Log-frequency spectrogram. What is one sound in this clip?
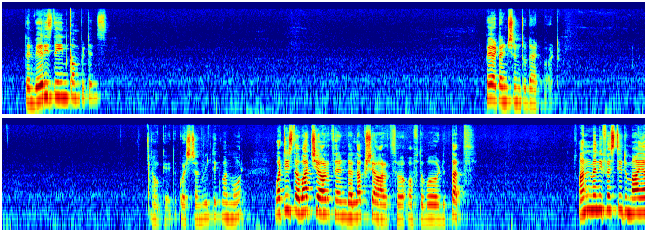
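A woman speaks calmly and slowly into a close microphone, with long pauses.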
